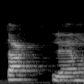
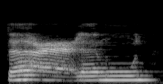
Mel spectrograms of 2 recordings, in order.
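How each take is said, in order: First: The sound is cut off after the first syllable. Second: The sound flows without a break between syllables. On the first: The speaker calls it wrong. "suara terputus" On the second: The speaker calls it right. "harusnya ta'lamun"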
